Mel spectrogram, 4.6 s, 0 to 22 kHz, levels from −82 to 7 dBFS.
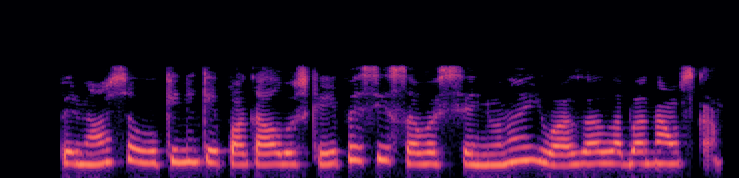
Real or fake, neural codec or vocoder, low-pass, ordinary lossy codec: real; none; 5.4 kHz; Opus, 64 kbps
